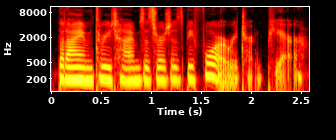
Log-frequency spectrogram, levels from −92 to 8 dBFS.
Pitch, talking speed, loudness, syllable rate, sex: 195 Hz, 255 wpm, -18 LUFS, 7.0 syllables/s, female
